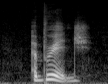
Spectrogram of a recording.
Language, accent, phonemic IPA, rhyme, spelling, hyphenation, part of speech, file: English, US, /əˈbɹɪd͡ʒ/, -ɪdʒ, abridge, a‧bridge, verb, En-us-abridge.ogg
- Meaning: 1. To deprive; to cut off 2. To debar from 3. To make shorter; to shorten in duration or extent 4. To shorten or contract by using fewer words, yet retaining the sense; to epitomize; to condense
